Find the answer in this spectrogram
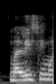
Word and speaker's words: malísimo: Malísimo lleva acento en la I, por cierto, la primera.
